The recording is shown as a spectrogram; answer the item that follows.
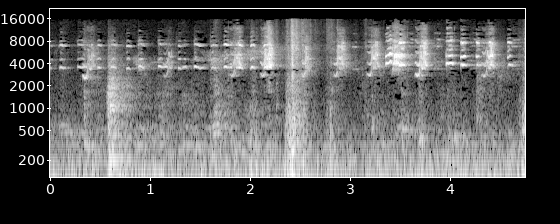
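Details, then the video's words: An 8-month-old young female ultramarine grosbeak solicits mating with thin, high chips in quick irregular bursts, over soft clicks and rustling. "FÊMEA DE AZULÃO Melhor do Brasil Com apenas 8 Mês Pedindo muita Gala"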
